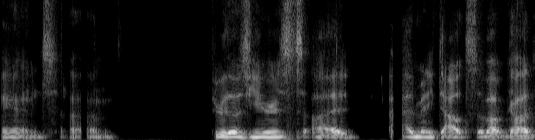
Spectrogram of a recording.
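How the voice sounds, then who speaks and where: A man with a dark, mellow tone and fairly low pitch speaks very slowly with ordinary pitch variation and long, frequent pauses. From Houston, Texas. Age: 20s. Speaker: college football player. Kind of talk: personal testimony.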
